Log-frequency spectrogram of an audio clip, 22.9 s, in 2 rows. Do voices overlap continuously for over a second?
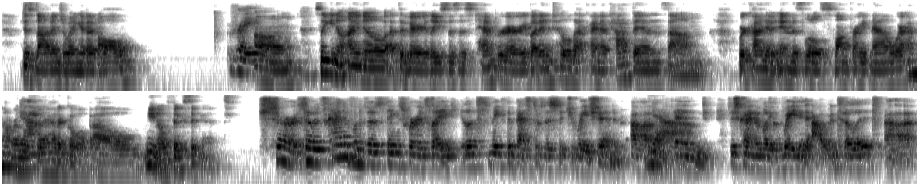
No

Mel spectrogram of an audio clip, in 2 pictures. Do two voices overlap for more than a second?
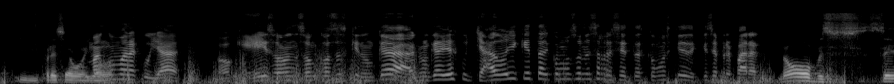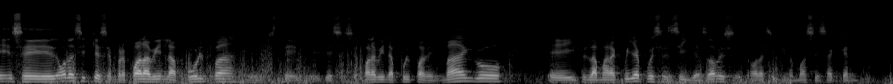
No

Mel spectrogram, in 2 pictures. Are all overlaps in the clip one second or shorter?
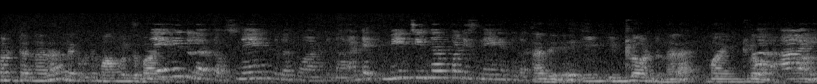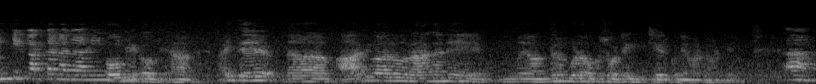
Yes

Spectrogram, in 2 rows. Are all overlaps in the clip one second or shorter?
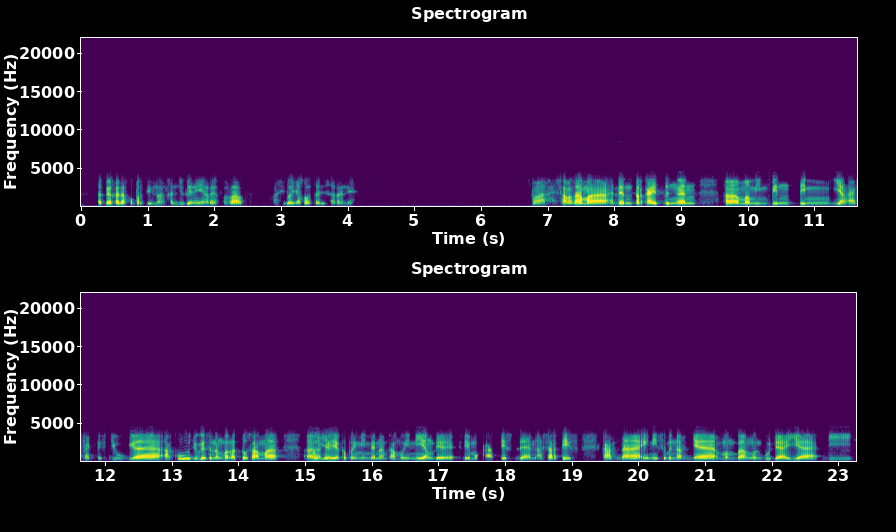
Yes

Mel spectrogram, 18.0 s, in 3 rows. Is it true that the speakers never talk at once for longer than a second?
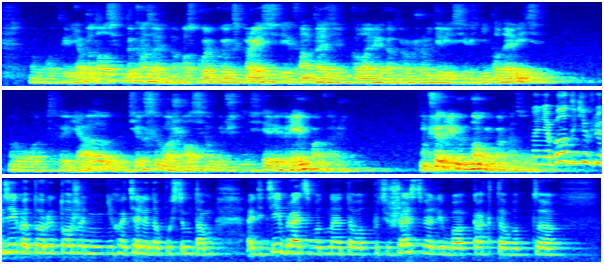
Yes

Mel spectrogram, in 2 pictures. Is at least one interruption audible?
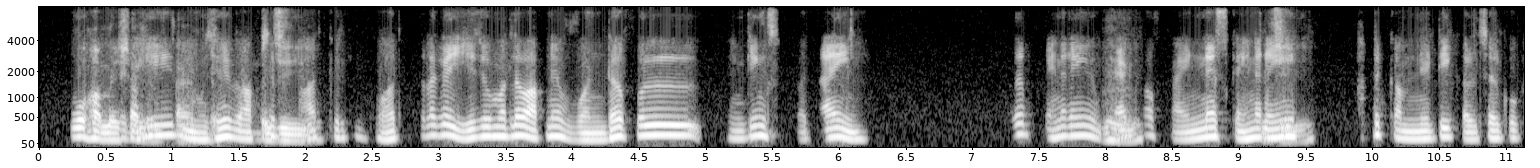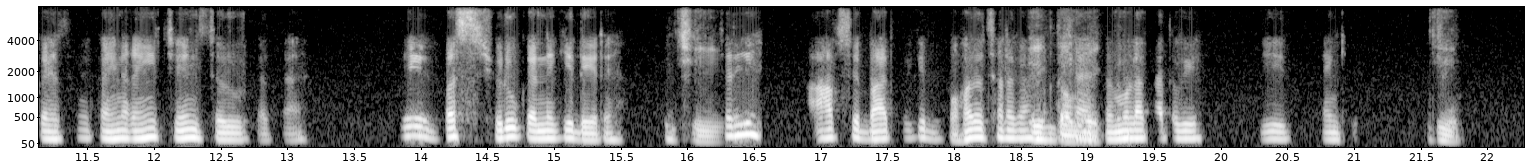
Yes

